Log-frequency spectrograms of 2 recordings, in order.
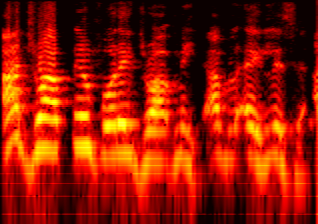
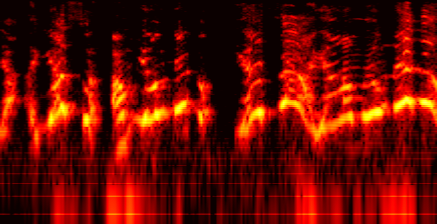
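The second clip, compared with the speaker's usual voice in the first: very high voice climbing still higher. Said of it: "Did you hear how high his voice got".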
